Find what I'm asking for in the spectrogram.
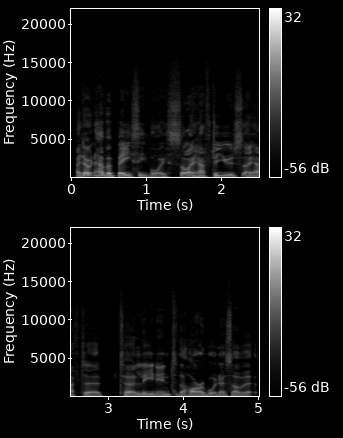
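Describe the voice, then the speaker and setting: A man's voice: on the low side, brisk, a little mellow, no echo, faint music behind. A young British man streaming a game, chatting casually in a slightly whiny voice, rambling and self-deprecating, swearing now and then. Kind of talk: casual live gameplay commentary.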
